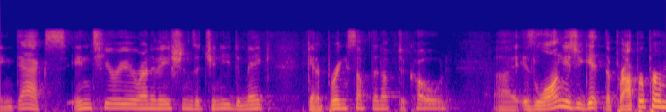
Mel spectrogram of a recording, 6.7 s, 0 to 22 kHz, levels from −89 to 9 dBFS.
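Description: No technical faults can be heard in this speech, which comes through the AMR wideband (HD Voice) codec with at most faint coding damage, consistent with its top 23.85 kbit/s mode, and with no content above 7.3 kHz.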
